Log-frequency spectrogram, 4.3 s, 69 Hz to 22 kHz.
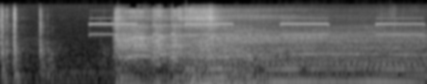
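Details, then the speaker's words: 1999 Honda Civic EK hatchback, first start after new timing belt, water pump, tensioner, coolant, spark plugs and valve adjustment: cranks, catches quickly, settles into a quiet steady idle with a chime in background; runs cleanly, sounds really good. "Woohoo! Wow, that sounds really good, buddy. Yeah, it does."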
